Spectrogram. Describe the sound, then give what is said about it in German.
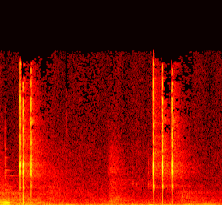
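A revolver's drum cylinder is spun a few times while held up to a microphone, giving two short bursts of quiet, sharp ratcheting clicks, each about three clicks long, separated by a second of near silence. “Ich drehe also jetzt den Trommelzylinder. Bitte halten Sie ihn doch hier ans Mikrofon, damit es alle hören können. Ja, gut. Ich drehe nun den Trommelzylinder ein paar Mal herum.”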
